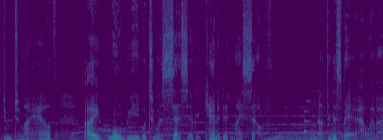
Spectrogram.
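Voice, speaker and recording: An actor playing a frail, courteous old male statesman in a video game, speaking in a measured, formal way. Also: low-pitched, gravelly, exaggerated voice. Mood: pleased. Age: older. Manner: measured, formal, gently explanatory. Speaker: game character. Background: game soundtrack music.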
